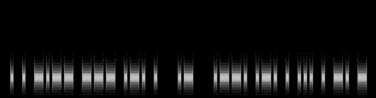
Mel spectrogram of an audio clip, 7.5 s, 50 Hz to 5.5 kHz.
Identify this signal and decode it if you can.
Morse code, heard as a keyed tone, about 20 wpm, 600 Hz. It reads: EEYORE A PRESENT
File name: cw-books / winnie-the-pooh / winnie-20wpm-page-0048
